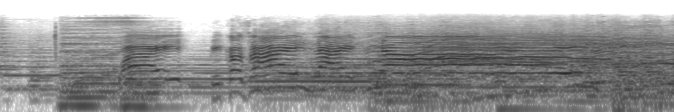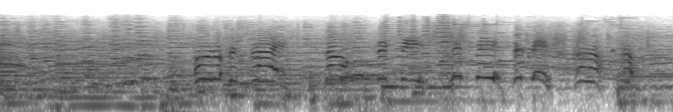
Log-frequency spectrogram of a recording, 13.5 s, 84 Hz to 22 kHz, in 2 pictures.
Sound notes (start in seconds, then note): 5.3 kids cheer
